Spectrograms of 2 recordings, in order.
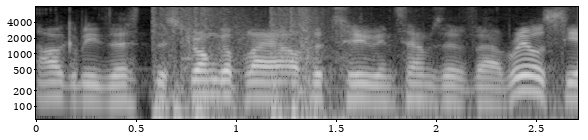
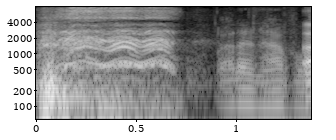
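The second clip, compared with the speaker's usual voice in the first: laughing; 13 semitones higher, 8 dB louder, much slower than usual. Real, not acted. Dark joke over laughter.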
